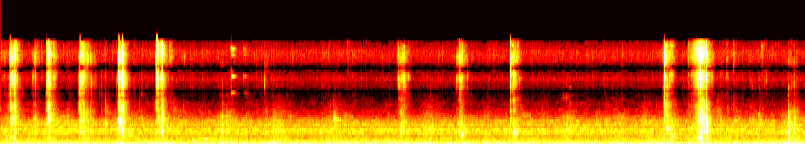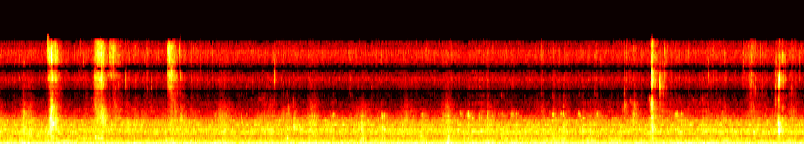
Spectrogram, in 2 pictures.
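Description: Close-up eating sounds of a person chewing rice and curry eaten by hand: wet, squishy chewing and lip smacks, with scattered sharp clicks, most of them in the first couple of seconds. A ceiling fan hums steadily underneath.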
